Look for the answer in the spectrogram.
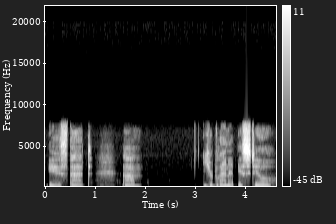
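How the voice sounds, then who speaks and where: Soft, husky, hesitant alien dragon played by a man. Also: mid-range voice, flat delivery, no echo, lo-fi sound, full character voice. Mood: curious, earnest. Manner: hesitant, halting, softly earnest. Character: shy, gentle alien dragon host, curious about Earth. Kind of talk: ASMR roleplay, soft rambling monologue.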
